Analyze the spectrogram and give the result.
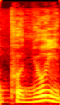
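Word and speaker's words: πνεῦμα: 但是在英文里面这个 p 是不发音的。好，希腊文你要发出来，你要读 pneuma 啊，但是英文里面它就变成了 pneumatology 哈 pneumatology p 不发音了啊，所以这是英文跟希腊文的区别啊。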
